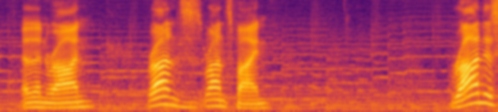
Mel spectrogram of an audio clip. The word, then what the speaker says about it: Ran: pair you cutting ron ran away but it's like r-a-n-r-a-n ron ron roo when i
